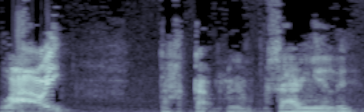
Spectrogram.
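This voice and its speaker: An actor with a southern Philippine accent playing a chatty, meddling household helper who stammers and repeats himself in a radio drama. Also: male voice, mid-range voice, expressive, a little slow, creaky, bright, forceful tone, breathy edge, full character voice. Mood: scolding.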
